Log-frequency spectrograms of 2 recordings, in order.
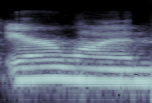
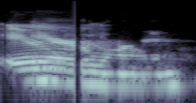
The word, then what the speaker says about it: Erwan: You can pronounce Erwan. Oh, Erwan.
